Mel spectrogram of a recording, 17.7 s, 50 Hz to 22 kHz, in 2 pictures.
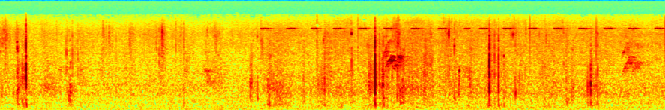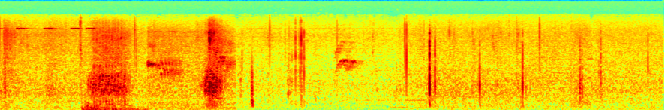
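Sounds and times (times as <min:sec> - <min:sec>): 
quiet outdoor background: 0:00.0 - 0:17.7
horse whinnying: 0:10.0 - 0:12.0.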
